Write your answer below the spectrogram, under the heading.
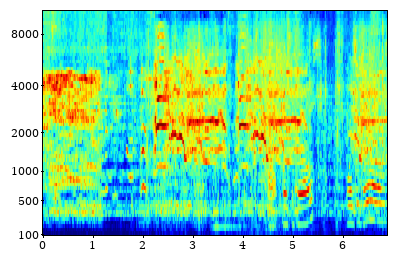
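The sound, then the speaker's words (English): Black vulture (Coragyps atratus) calls: a dense, unbroken stretch of harsh hissing, grunting and honking squeals, with short rising and falling tones scattered throughout and loud from start to finish. “the scientific name of this week's Talkin' Birds featured feathered friend is Corygipsa trotus, and he sounds like this.”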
